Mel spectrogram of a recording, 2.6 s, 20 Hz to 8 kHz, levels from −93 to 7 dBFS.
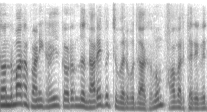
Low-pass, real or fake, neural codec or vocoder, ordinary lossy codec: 7.2 kHz; fake; codec, 16 kHz, 0.8 kbps, ZipCodec; none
